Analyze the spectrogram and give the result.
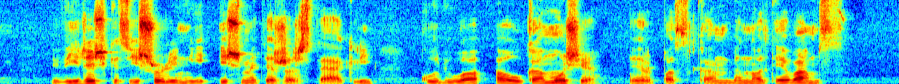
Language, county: Lithuanian, Kaunas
